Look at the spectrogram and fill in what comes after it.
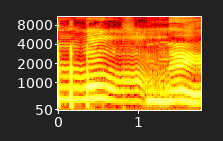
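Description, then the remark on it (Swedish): A baby boy wails loudly into the microphone, a sustained, wavering cry broken by a couple of short gasping catches before the crying rises again. “Eh, förlåt eh, bebis.”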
